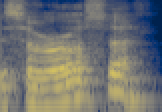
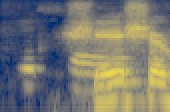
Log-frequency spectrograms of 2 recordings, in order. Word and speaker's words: Saoirse: Is it Sarosa? Sarosa Ronan. Sarosa Ronan. Shira. Saoirse Ronan. Come on, Connor.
